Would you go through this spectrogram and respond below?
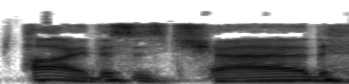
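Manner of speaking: put-on southern pilot voice. A passenger imagines their ideal pilot greeting the cabin; Chad, slight southern accent. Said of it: "Maybe like a little bit of a southern accent".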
